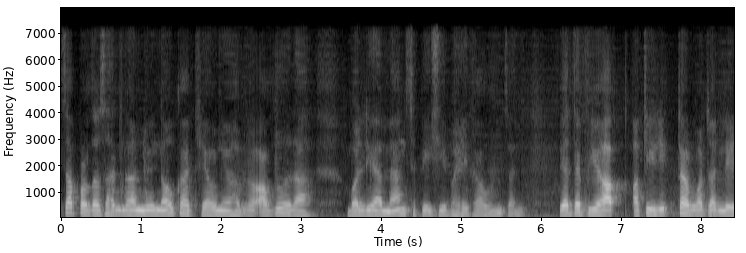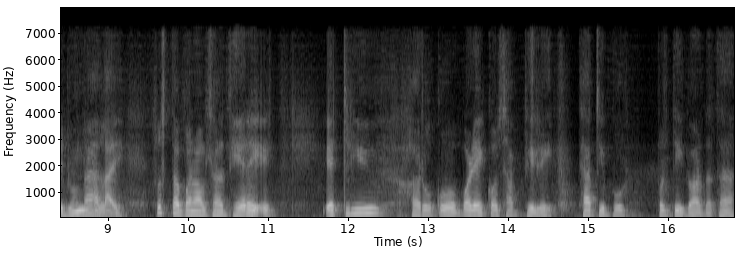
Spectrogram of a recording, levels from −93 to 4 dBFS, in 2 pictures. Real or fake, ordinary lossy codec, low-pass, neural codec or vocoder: fake; MP3, 64 kbps; 7.2 kHz; codec, 16 kHz, about 1 kbps, DyCAST, with the encoder's durations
